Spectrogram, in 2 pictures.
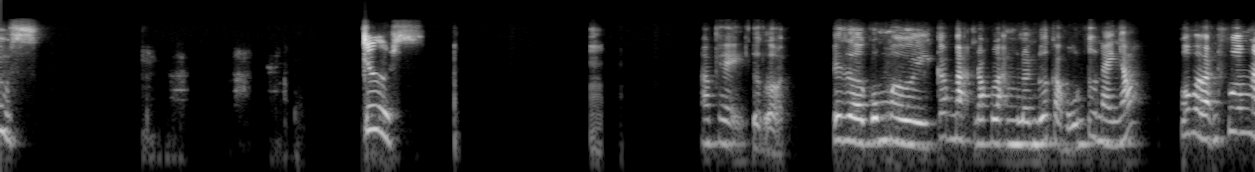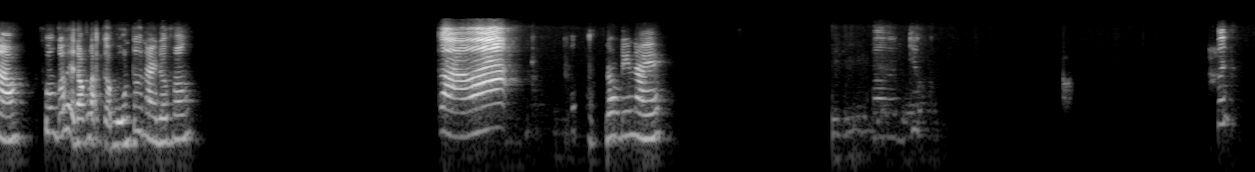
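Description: A young boy repeats words over an online call.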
